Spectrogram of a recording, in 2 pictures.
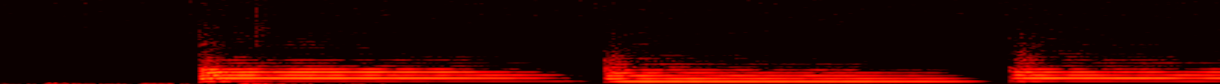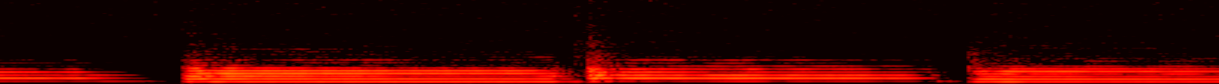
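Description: Trumpet playing a slow interval exercise: long, steady, separately tongued notes of about a second and a half each, a repeated upper note alternating with a lower note that steps down a little each time, heard through a video call.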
